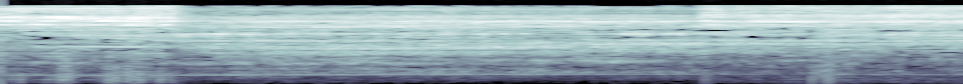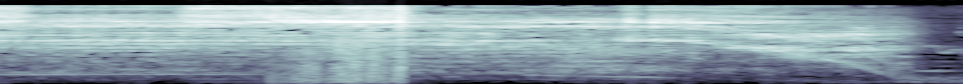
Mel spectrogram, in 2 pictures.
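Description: A stainless steel slaughtering machete is scraped repeatedly against the rim of a bowl to sharpen it, making a loud, harsh, sustained grinding rasp with several sharper strokes and a faint ringing tone, ending in a fading squeal.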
